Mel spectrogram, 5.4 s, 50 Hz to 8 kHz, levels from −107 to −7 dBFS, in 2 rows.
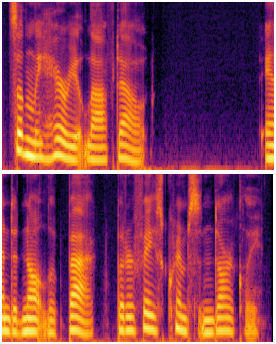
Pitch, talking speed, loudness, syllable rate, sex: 190 Hz, 155 wpm, -19 LUFS, 5.6 syllables/s, female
